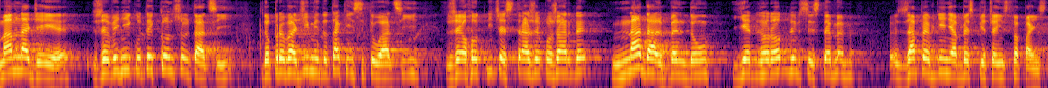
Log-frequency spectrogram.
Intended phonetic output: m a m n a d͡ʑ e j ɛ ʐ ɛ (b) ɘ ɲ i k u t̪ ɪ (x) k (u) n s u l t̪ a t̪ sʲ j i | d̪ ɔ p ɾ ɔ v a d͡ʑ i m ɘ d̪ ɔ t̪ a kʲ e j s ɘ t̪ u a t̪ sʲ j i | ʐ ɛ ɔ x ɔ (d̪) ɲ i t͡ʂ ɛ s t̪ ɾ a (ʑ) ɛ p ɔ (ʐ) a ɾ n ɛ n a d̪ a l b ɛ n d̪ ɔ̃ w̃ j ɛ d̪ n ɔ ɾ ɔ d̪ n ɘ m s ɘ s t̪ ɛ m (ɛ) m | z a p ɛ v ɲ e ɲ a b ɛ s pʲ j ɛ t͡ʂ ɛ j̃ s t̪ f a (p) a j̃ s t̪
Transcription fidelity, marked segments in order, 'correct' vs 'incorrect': incorrect, correct, incorrect, incorrect, incorrect, correct, correct, correct

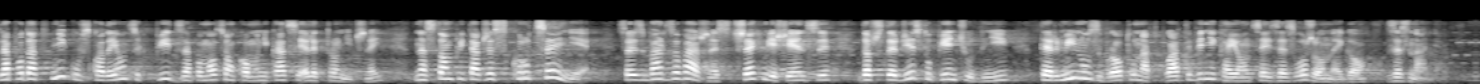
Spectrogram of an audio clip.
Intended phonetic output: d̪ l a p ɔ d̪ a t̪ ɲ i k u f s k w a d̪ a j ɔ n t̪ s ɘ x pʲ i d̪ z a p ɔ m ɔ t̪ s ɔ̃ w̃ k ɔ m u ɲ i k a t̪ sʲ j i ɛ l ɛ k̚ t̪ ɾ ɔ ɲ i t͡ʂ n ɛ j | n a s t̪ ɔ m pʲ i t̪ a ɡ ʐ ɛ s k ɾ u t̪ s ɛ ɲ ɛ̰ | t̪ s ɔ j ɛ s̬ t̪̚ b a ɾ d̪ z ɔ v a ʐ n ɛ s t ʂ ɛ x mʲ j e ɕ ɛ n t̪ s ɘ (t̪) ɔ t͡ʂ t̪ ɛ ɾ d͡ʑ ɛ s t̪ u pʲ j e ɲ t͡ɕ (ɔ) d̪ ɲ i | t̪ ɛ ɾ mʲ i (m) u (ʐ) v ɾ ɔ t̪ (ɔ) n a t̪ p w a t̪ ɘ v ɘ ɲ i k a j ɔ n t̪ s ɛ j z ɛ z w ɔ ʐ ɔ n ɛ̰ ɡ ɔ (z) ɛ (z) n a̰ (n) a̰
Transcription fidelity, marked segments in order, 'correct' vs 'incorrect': incorrect, incorrect, incorrect, incorrect, incorrect, correct, correct, incorrect

